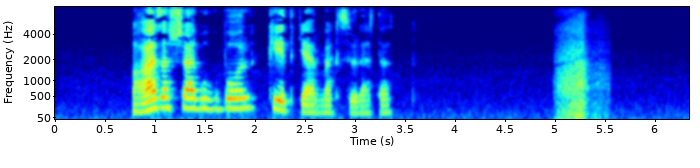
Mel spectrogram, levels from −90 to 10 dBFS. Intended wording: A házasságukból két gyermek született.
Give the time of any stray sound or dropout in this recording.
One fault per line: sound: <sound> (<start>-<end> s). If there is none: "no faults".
sound: whoosh (5.0-5.6 s)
